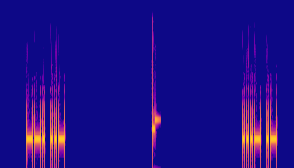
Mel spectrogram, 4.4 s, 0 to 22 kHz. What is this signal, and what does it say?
Morse code, heard as a keyed tone, about 39 wpm, 700 Hz. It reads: GU VA
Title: Top Two Letter Combinations in Words 40wpm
